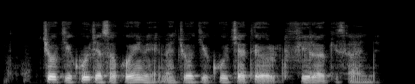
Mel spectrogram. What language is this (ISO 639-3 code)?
swa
